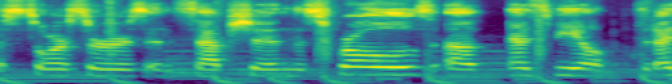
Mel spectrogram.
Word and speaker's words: Esveil: And we're here to talk about his book, The Sorcerers Inception: The Scrolls of Esveil.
